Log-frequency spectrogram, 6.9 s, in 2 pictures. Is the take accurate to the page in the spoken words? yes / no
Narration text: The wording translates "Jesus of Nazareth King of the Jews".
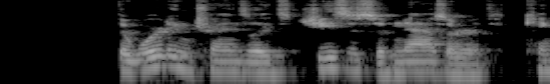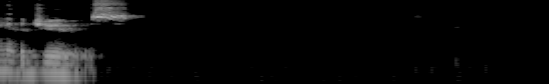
yes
